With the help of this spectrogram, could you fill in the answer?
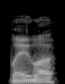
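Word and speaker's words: Laila: And one of them was, I think it's pronounced Layla.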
